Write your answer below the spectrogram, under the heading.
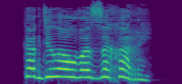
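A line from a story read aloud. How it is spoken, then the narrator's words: Loud question. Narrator (Russian): громко спросила она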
